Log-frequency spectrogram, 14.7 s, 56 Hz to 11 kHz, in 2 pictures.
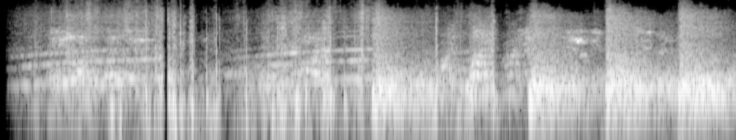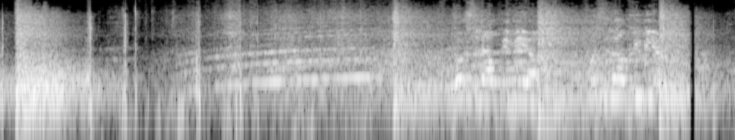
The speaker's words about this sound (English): Police say the shooting unfolded over about 14 minutes. They released body cam footage of the attack today. Before we play some of that, I just want to warn, it is disturbing.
